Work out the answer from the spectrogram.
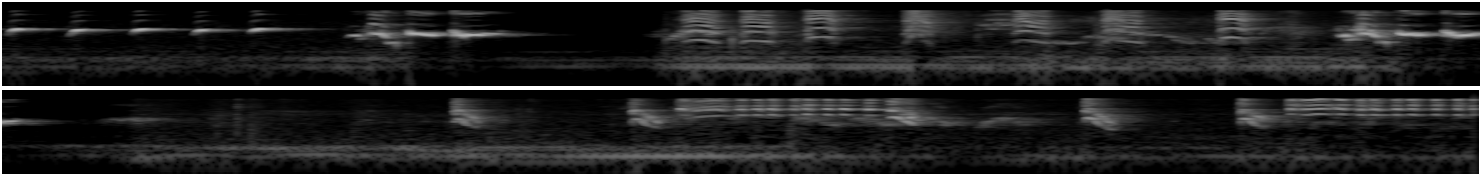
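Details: White-rumped shama in full varied song, used for training birds: a few clear rising whistles, then dense chattering and squeaky phrases and high buzzy trills, with a faint low hum in the background.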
